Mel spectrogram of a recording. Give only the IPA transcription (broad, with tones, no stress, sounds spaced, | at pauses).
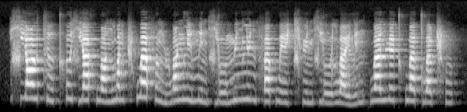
ɕ j ɑ˥ ʊ̯ t͡s ɹ̩˧˥ kʰ ɤ˥˩ ɕ j ä˥ x w ɑ˧˥ ŋ l w ɑ˧ ŋ ʈ͡ʂʰ w ä˥ f ɤ˨˩ ŋ ɻ w ɑ˥ ŋ l i˧˥ m i˨˩ n ɕ j o˧˥ ʊ̯ m y˥ n l y˥˩ n f ä˥ p w e˧˥ ɪ̯ t͡ɕʰ y˧˥ n ɕ j o˧˥ ʊ̯ l w a˨˩ ɪ̯ l i˥˩ n k w ä˥ l ɥ ɛ˥ kʰ w ä˥˩ t̪ w ä˥ ʈ͡ʂʰ u˨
